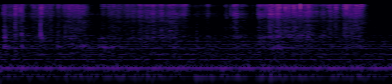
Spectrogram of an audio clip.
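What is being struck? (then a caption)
Synthetic broom bristles. Long acrylic nails and fingertips run through and scratch along the dense blue synthetic plastic bristles of a household broom head with a white plastic top, held in one hand, flicking them. This makes bright, crackly scratching and rustling with quick flicks over a steady low hum, getting busier and louder toward the end.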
